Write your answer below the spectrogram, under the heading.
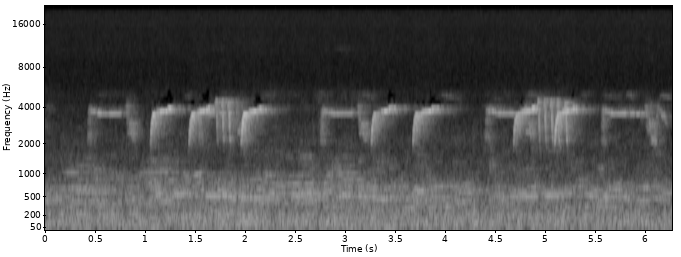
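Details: Trapping lure of a wild ashy tailorbird: high trilled and whistled notes in short clusters, repeated roughly every second, with a steady low droning hum behind them.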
